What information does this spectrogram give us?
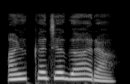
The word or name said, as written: ಅಳ್ಕಜಕಾಱ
